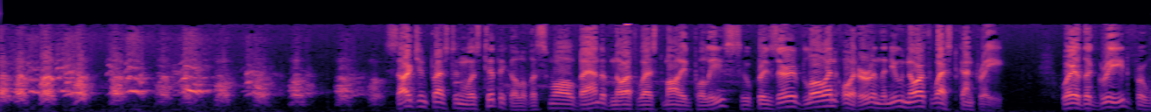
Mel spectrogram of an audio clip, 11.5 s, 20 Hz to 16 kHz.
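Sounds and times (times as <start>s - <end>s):
sled huskies barking and yelping: 0.0s - 7.4s
speech: 4.0s - 11.5s.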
